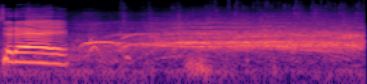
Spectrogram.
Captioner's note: crowd cheers, eager for blood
